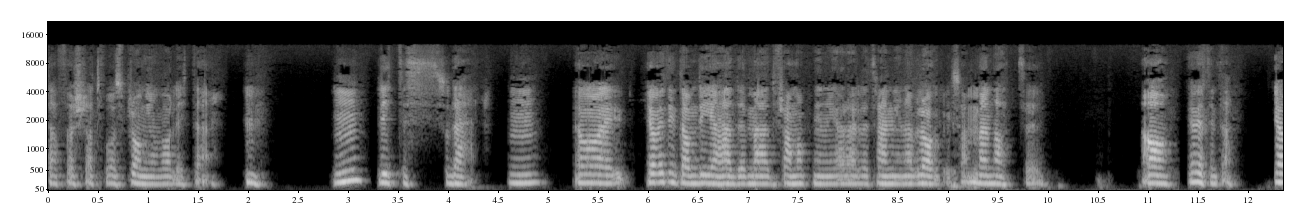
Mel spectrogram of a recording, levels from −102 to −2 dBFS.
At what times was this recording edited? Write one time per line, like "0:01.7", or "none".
0:01.8
0:03.2
0:05.9
0:11.3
